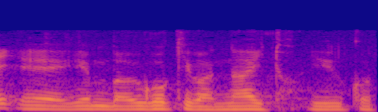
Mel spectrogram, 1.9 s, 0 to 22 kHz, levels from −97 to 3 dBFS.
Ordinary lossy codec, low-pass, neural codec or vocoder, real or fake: none; 7.2 kHz; none; real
